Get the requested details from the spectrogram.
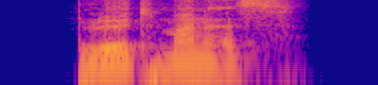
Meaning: genitive singular of Blödmann
- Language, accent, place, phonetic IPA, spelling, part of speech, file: German, Germany, Berlin, [ˈbløːtˌmanəs], Blödmannes, noun, De-Blödmannes.ogg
